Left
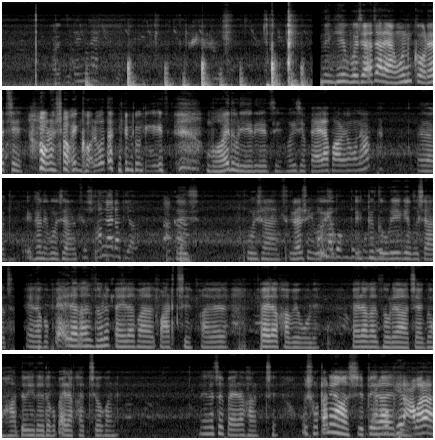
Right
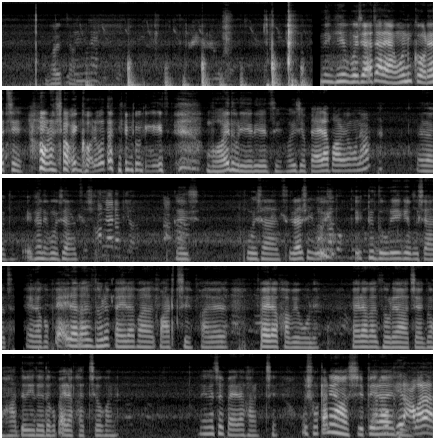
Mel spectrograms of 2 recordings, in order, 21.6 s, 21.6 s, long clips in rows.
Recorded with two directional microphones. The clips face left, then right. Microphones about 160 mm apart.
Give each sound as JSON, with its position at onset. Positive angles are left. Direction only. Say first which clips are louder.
{"t": 2.6, "sound": "door", "louder": "left 4 dB", "side_deg": -35}
{"t": 3.2, "sound": "speech", "louder": "right 5 dB", "side_deg": -15}
{"t": 6.7, "sound": "speech", "louder": "right 9 dB", "side_deg": -30}
{"t": 9.6, "sound": "a sound", "louder": "left 1 dB", "side_deg": 50}
{"t": 11.1, "sound": "speech", "louder": "right 10 dB", "side_deg": -40}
